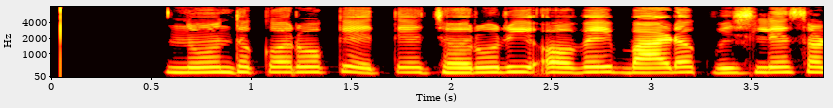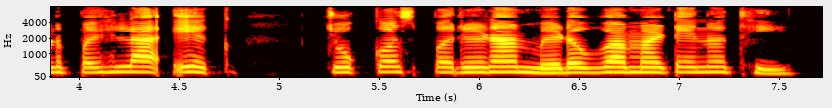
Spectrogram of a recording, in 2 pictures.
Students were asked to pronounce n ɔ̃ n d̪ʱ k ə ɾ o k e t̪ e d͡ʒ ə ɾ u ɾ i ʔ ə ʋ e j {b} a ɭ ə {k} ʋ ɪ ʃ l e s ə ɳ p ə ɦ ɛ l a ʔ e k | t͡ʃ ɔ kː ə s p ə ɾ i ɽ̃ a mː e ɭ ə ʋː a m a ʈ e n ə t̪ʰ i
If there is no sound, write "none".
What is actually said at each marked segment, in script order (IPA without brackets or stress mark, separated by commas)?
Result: b, k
